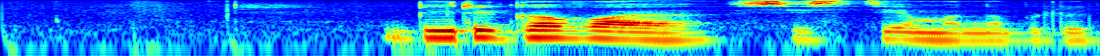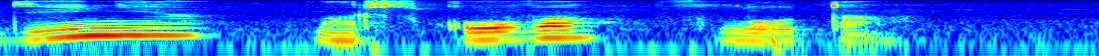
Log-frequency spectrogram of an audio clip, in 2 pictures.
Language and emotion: Russian, neutral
